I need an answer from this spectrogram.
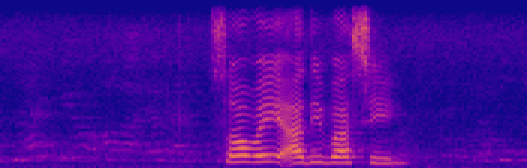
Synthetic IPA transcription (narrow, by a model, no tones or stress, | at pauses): sʌβʌjad̪ibasi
